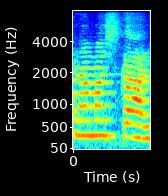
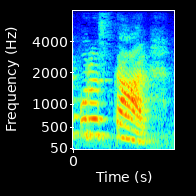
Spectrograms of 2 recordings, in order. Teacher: तो इसमें का है परंतु इसमें आधा सा बन रहा है, विसर्ग का लोप हो रहा है और यहाँ पर विसर्ग के बदले आधा सा बन रहा है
